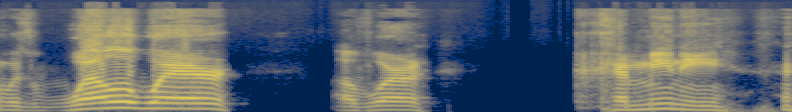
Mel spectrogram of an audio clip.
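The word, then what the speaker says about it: Khamenei: well aware of where Kamini is that how you say his name Kamini how do you say his name Alex yeah that's pretty much it yeah all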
